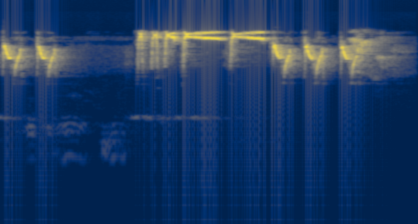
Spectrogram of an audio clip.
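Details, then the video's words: A Java sparrow, recorded as a tutor song for canaries, sings high, quick chipping notes, then a thin sustained whine, followed by more rapid bouncing chips about four per second. "masteran suara gelatik"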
